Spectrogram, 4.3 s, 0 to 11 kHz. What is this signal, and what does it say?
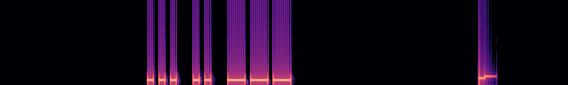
Morse code, heard as a keyed tone, about 28 wpm, 700 Hz. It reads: SIO
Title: Top Three Letter Combinations in Words 28wpm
